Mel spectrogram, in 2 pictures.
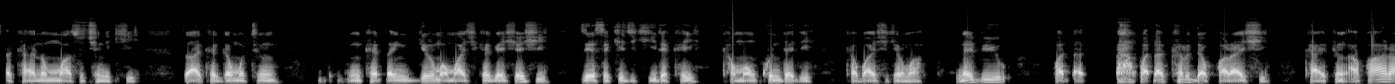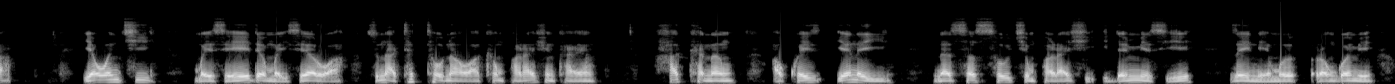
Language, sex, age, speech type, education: Hausa, male, 30-45, spontaneous, tertiary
